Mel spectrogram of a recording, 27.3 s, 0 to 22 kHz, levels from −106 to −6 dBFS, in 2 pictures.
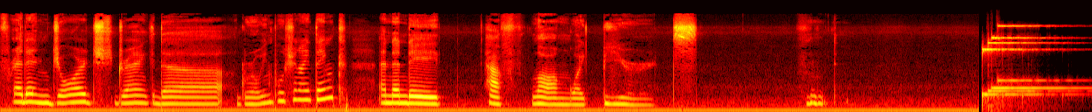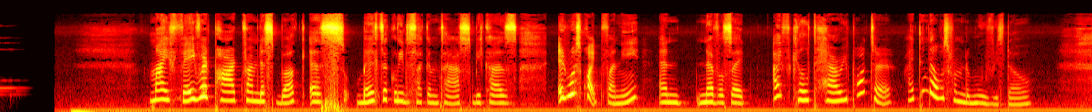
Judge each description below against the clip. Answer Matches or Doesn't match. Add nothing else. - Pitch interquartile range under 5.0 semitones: Doesn't match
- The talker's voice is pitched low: Doesn't match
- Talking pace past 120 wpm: Doesn't match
